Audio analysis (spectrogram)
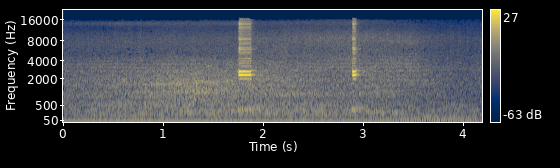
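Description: A car horn honks twice over a steady rumble of road traffic, first a slightly longer toot, then a quick short beep about a second later.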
